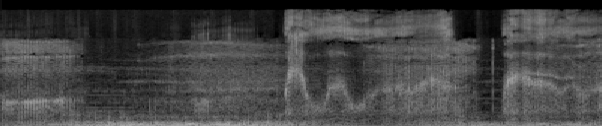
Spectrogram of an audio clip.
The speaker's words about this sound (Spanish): Y se echaron a dormir. La niña se despierta con los ronquidos.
